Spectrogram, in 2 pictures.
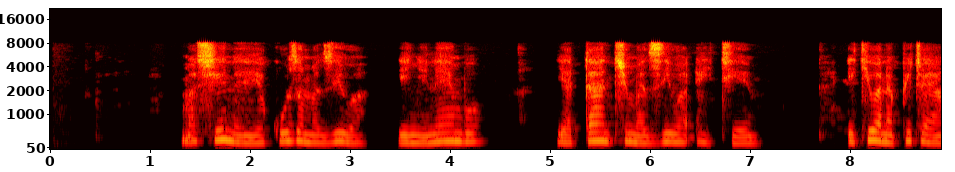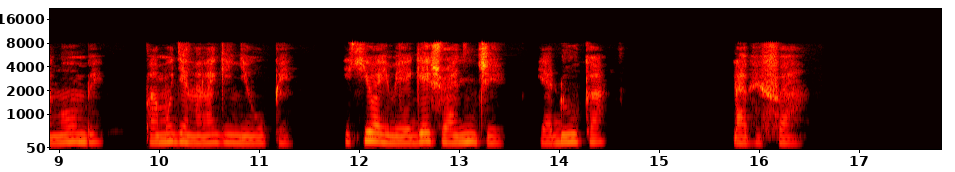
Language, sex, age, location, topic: Swahili, female, 25-35, Dar es Salaam, finance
